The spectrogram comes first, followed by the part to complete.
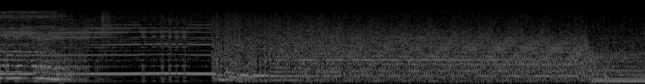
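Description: Electronic music outro with the beat gone: a held synth tone that slides down in pitch about two seconds in, then a steady wash of noise and hum.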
